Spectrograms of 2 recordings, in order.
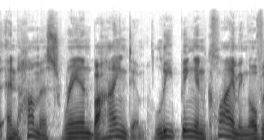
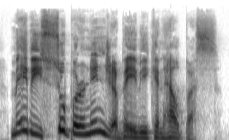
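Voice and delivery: high, put-on character yell; 6 semitones higher, 4 dB louder than usual. A narrator's reading. Hummus suggests the baby helps in battle, yelling. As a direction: call it out excitedly in a raised character voice. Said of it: "yelled Hummus".

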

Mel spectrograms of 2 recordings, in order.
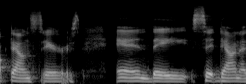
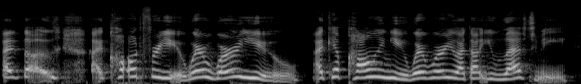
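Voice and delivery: put-on high, whiny wail of an abandoned little boy; tearful child; 12 semitones higher than usual. Eli confronts mom who was downstairs, tearful child voice. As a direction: imitate a small child's tearful reproach. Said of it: "he has tears in his eyes".

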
